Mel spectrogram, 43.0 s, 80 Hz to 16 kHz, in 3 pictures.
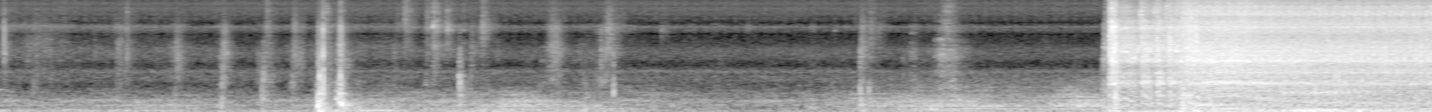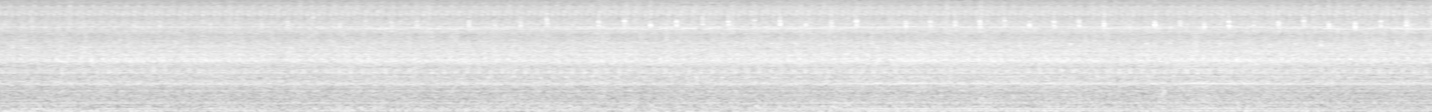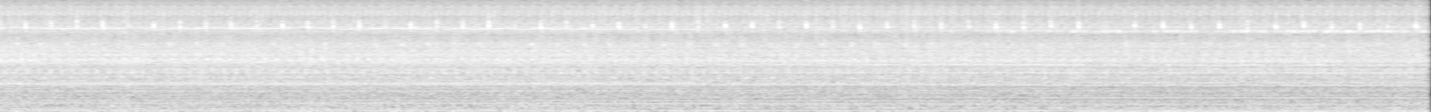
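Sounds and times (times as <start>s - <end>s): car engine starting and idling: 11.1s - 42.9s.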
